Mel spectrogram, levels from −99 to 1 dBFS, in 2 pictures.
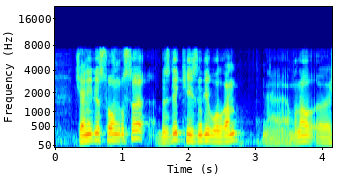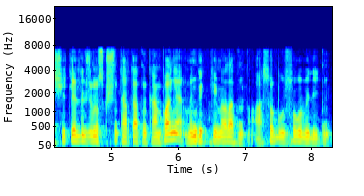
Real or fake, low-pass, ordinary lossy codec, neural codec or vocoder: fake; 7.2 kHz; none; codec, 16 kHz, 4 kbps, FreqCodec, larger model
